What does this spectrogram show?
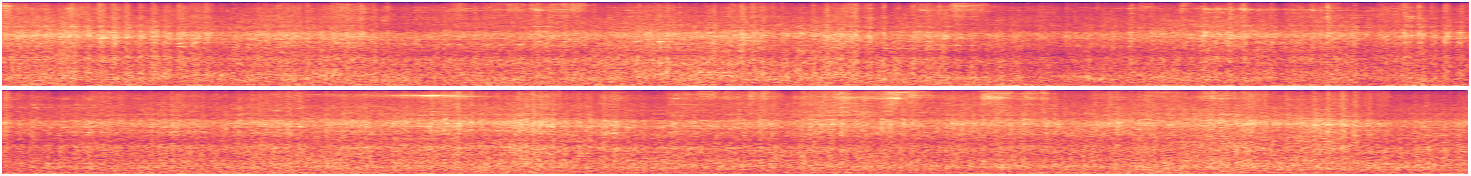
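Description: Cars of a manifest freight train rolling past a grade crossing: a loud, steady noise of steel wheels on rail that runs without letup.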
